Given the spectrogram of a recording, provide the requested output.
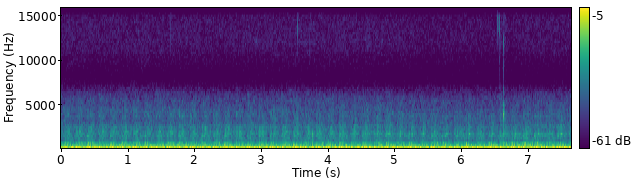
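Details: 2021 Toyota Camry idling low with a slightly uneven pulse about three beats a second; engine misfire caused by internal ECM fault in the ignition coil control circuit.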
